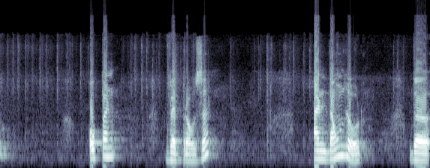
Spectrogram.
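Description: Keyboard keys click quietly as someone types.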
